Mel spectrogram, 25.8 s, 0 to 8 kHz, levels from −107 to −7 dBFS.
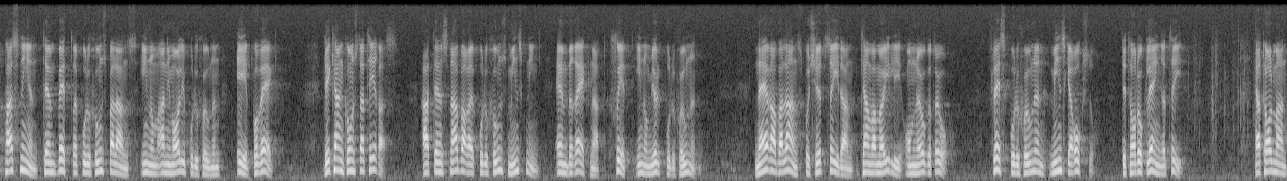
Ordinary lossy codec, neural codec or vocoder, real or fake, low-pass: none; none; real; 7.2 kHz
